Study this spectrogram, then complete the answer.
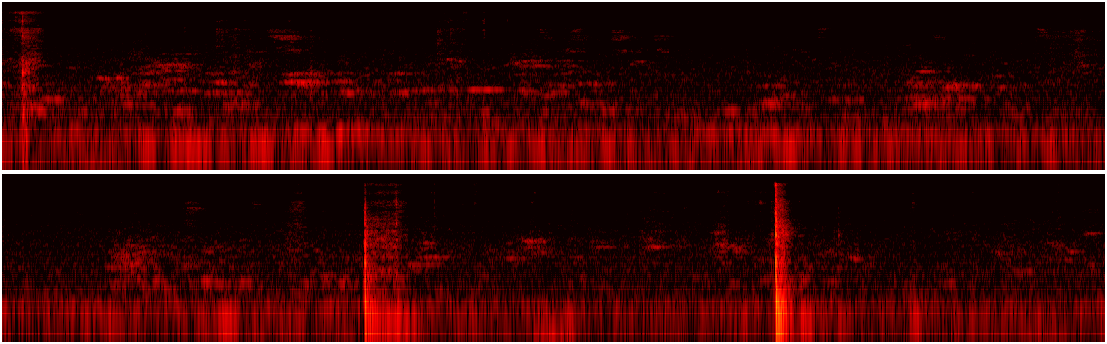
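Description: Thread rustles softly as it is pulled through cloth.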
